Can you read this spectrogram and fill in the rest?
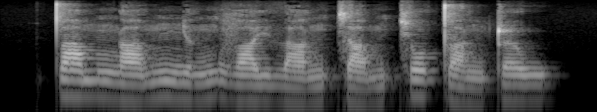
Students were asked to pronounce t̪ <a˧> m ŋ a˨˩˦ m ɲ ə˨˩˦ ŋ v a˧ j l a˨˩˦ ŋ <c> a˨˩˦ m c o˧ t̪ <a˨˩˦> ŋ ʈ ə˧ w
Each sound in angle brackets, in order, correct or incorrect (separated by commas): correct, correct, incorrect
